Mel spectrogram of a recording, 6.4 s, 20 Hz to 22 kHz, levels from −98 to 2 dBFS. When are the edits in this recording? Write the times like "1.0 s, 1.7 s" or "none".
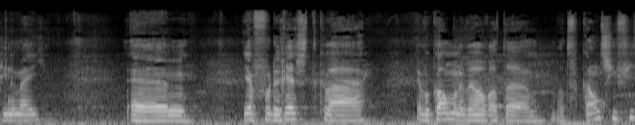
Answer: none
